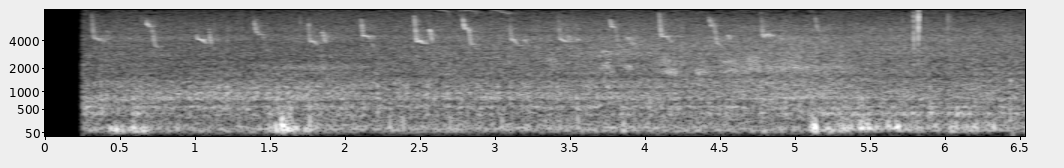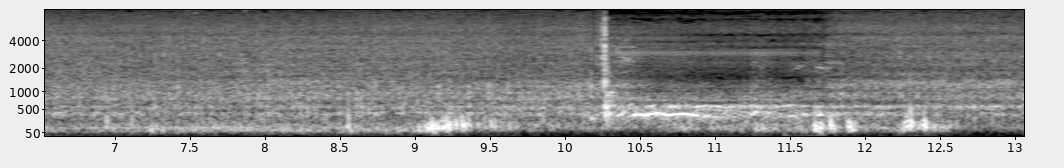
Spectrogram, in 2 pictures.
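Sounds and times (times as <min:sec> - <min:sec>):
faint outdoor hiss: 0:00.3 - 0:13.0
bird calling: 0:00.6 - 0:05.2, 0:10.1 - 0:12.9.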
